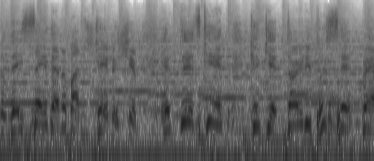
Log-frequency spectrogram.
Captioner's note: none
